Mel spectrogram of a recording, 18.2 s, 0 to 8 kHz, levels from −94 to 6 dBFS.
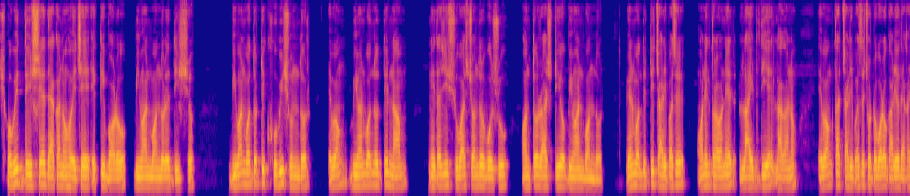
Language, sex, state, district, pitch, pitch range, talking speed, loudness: Bengali, male, West Bengal, Kolkata, 115 Hz, 105-120 Hz, 115 wpm, -14 LUFS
